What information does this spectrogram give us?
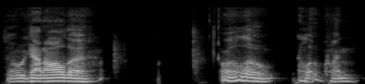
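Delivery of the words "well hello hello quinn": usual speaking voice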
